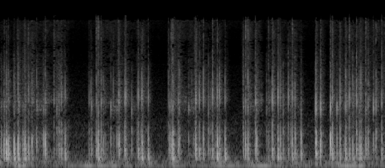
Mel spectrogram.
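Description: Fingernails rapidly tap and scratch the laminated cardboard cover of a hardcover Jungle Book. The result is dry, sharp clicks mixed with crinkly scratching, in fast bursts separated by brief pauses. Each tap dies away almost instantly.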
